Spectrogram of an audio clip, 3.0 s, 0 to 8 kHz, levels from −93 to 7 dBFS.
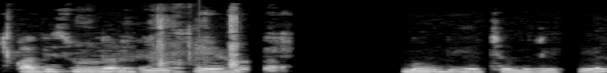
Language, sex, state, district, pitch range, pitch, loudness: Hindi, male, Bihar, Araria, 160-185 Hz, 165 Hz, -21 LUFS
